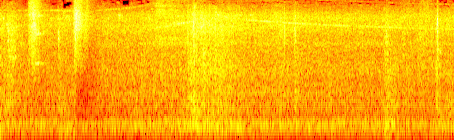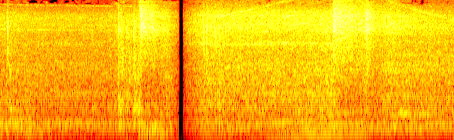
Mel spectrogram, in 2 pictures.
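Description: A metal bin clanks and bangs against the truck.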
